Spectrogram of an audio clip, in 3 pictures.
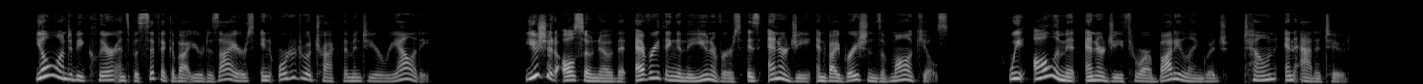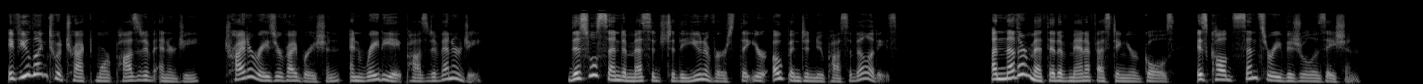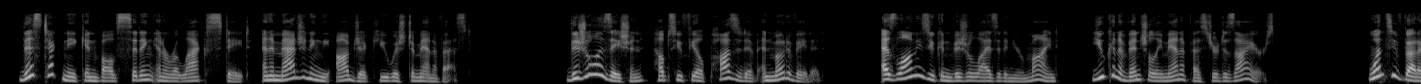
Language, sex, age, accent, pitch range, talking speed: English, female, 30-49, American, 155-230 Hz, 180 wpm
